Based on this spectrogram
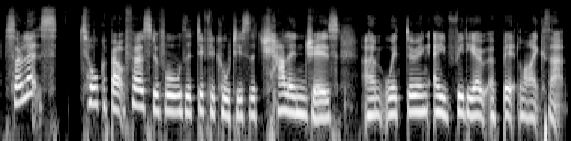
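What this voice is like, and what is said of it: Croaky, hoarse voice. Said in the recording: “I am a bit croaky today”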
